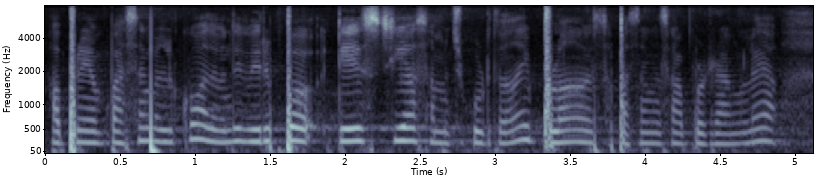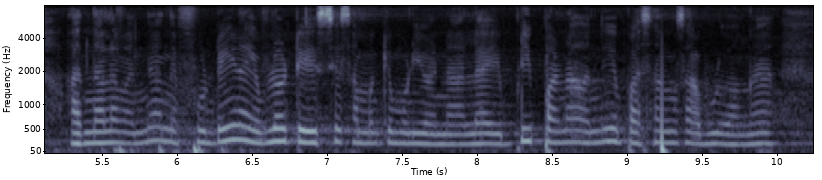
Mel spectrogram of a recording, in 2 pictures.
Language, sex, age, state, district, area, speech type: Tamil, female, 30-45, Tamil Nadu, Ariyalur, rural, spontaneous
